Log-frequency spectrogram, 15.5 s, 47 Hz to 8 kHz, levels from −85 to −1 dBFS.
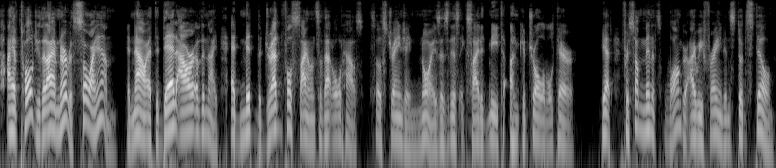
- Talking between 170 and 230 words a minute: Yes, average, 190 wpm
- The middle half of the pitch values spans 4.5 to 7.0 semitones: Yes, wide, 5.5 semitones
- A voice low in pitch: Yes, low, 115 Hz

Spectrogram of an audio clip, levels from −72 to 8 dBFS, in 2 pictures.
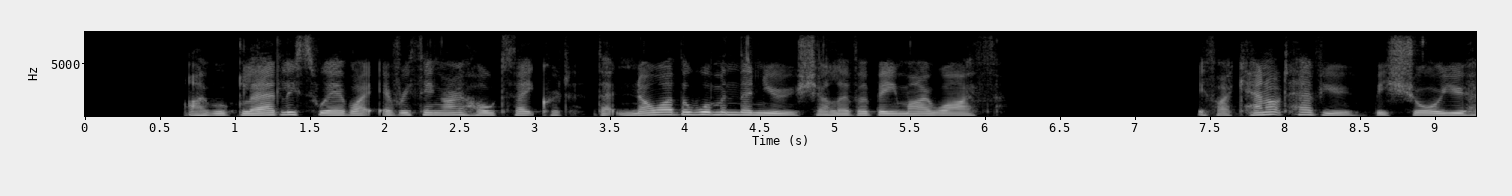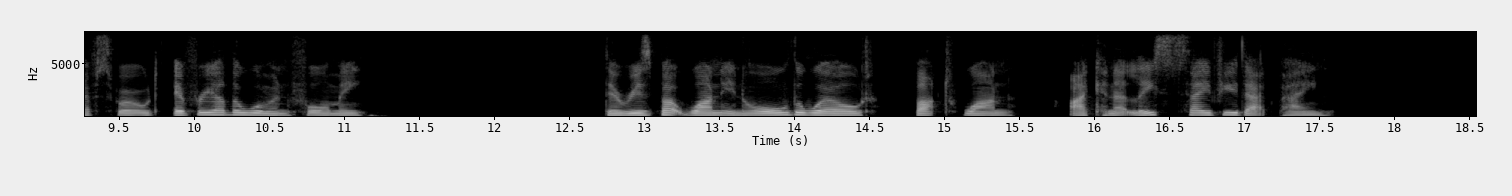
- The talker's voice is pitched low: No, medium, 165 Hz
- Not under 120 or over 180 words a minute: Yes, average, 170 wpm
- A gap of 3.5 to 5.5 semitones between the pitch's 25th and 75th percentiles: Yes, average, 4.4 semitones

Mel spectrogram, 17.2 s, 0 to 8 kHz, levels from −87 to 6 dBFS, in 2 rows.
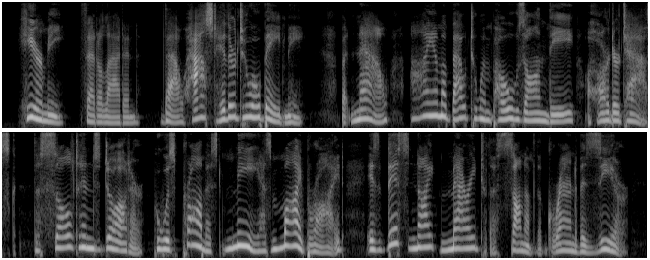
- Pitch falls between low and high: No, high, 200 Hz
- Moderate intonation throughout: No, wide, 6.9 semitones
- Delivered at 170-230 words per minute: No, average, 145 wpm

